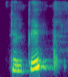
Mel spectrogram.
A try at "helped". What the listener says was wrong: Helped. La E no se pronuncia acá. Es helped.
